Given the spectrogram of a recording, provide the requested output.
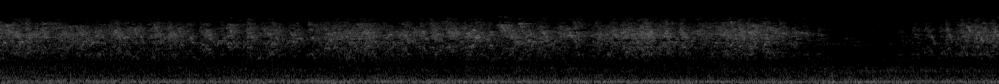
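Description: A flock of sparrows keeps up a dense, constant chatter of high, overlapping chirps, with a low background rumble underneath.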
